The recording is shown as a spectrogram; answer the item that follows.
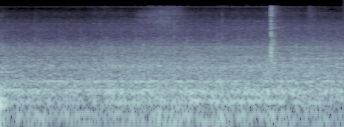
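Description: Quiet, steady low hum and hiss of running machinery, with one short click about three and a half seconds in.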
